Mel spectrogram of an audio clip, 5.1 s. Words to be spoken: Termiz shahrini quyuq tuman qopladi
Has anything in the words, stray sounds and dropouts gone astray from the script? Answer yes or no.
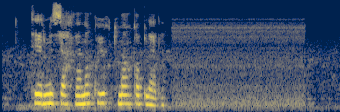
no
